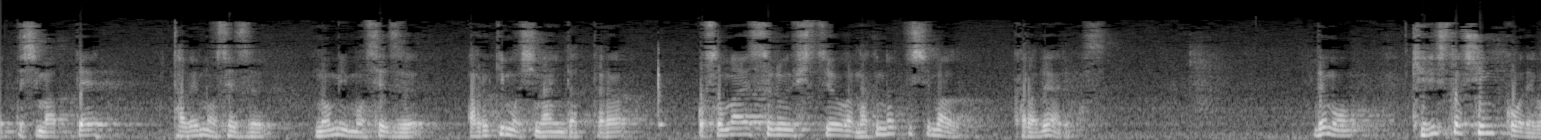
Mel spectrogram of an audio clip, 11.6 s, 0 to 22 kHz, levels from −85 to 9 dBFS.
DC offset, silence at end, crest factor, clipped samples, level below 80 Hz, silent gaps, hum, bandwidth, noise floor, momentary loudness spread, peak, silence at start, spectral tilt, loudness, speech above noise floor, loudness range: under 0.1%; 0 s; 14 dB; 0.2%; -42 dBFS; none; none; 12.5 kHz; -35 dBFS; 16 LU; 0 dBFS; 0 s; -6 dB/octave; -14 LUFS; 22 dB; 5 LU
